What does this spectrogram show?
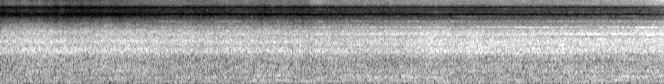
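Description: Railroad tank cars of a freight oil train rolling past: a steady rushing noise of steel wheels on rail that slowly grows louder, with a faint high wheel squeal creeping in during the second half.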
